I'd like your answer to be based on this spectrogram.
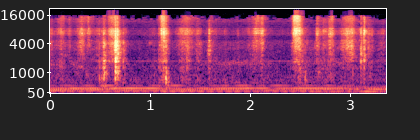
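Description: Tarot cards being shuffled during a reading: soft, irregular papery riffles and brushes over a steady low hum, moderately close, with no voices.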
